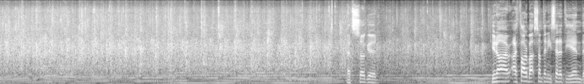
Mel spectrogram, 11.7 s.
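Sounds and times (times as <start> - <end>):
audience applause: 0.0 - 10.8
speech: 7.0 - 7.7, 9.8 - 11.6.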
